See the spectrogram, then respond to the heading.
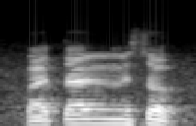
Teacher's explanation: hukumnya ikhfa hakiki dikarenakan nun sukun bertemu dengan huruf shad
